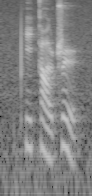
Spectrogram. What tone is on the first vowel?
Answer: rising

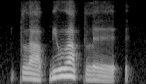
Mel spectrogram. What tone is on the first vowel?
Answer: low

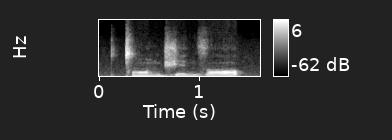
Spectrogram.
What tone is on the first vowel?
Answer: low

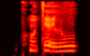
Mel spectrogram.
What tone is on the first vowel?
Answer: falling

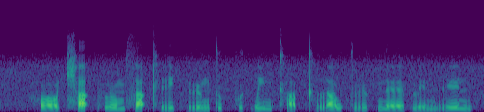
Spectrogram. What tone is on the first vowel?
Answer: low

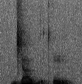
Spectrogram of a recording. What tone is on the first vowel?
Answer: high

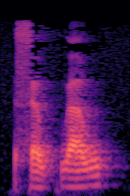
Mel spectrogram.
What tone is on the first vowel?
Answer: low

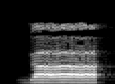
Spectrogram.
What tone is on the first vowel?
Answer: high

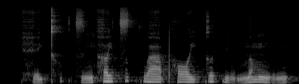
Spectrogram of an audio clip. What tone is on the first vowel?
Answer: low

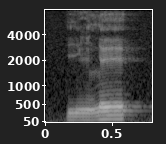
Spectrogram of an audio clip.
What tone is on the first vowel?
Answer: low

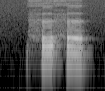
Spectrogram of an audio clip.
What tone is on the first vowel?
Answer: high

